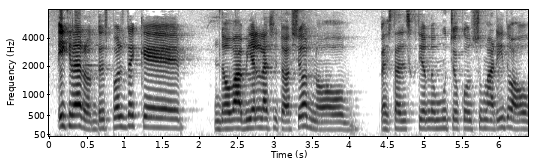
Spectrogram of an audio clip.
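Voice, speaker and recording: In a medium pitch, a woman talks at a fairly slow pace. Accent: Bulgarian. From Bulgaria. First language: Bulgarian (speaking Spanish). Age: 20s. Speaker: sex worker. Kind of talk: interview. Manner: halting.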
